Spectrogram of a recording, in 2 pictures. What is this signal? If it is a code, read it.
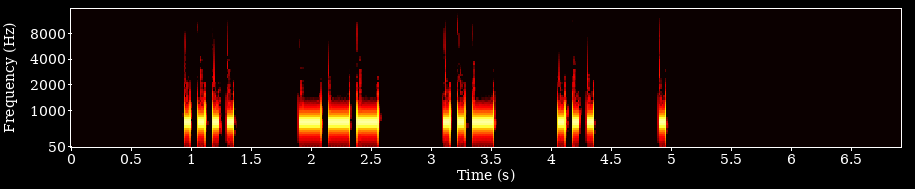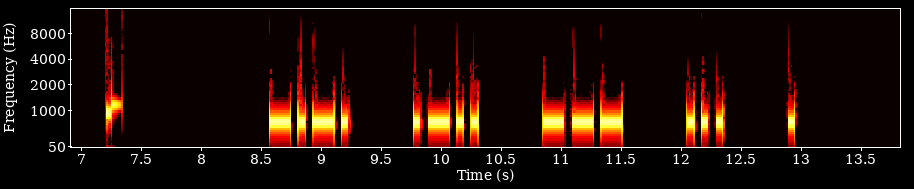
Morse code, heard as a keyed tone, about 20 wpm, spaced as for 11 wpm, 700 Hz. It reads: HOUSE CLOSE
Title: 3x Character Spacing - Top 300 Words - 20wpm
